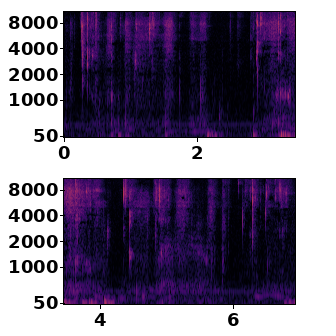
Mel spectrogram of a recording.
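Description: A person chewing a soft mouthful of potato in gravy close to the microphone: faint, irregular wet mouth clicks.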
